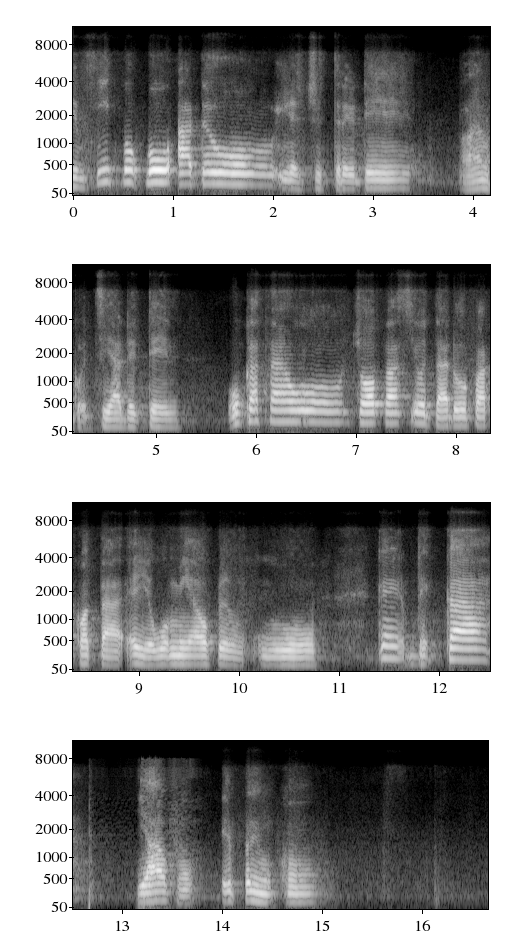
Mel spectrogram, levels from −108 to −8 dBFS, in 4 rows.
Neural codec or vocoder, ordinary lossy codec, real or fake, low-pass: codec, 16 kHz, 1.1 kbps, Voila-Tokenizer; Opus, 16 kbps; fake; 7.2 kHz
